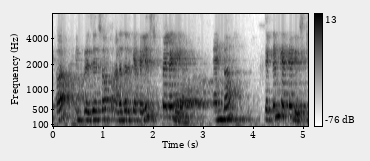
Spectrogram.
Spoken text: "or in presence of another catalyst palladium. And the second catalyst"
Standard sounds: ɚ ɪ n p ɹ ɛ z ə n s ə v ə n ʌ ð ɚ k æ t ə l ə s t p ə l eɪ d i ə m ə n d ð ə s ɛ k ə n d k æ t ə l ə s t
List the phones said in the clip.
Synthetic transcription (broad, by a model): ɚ ɪ n p ɹ ɛ z ə n s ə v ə n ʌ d ɚ k æ t ə l ə s t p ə l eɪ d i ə ə n d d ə s ɛ k ə n d k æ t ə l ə s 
